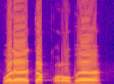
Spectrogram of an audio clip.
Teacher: Maka kita hukumi dengan bacaan qalqalah yaitu harus memantul. Kesalahan membaca qalqalah yang pertama tidak mantul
